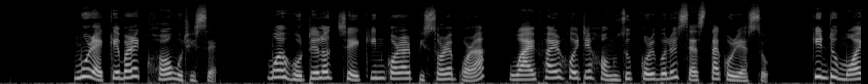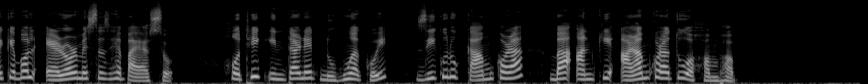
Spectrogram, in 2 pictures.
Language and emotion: Assamese, angry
